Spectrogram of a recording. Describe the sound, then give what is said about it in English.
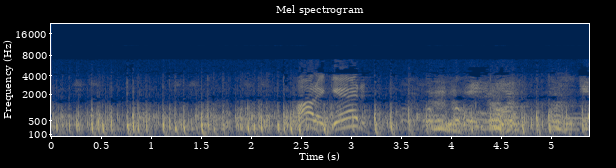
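About half a dozen horses come closer, their hooves clopping in a busy, overlapping patter that stays fairly loud throughout, with a brief whinny-like cry partway through. “We were just getting past those rocks when I heard what sounded like about a half a dozen horses coming toward me.”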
